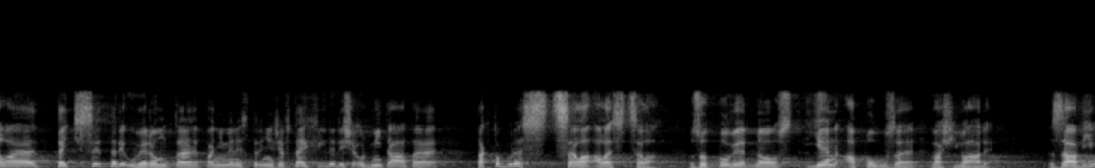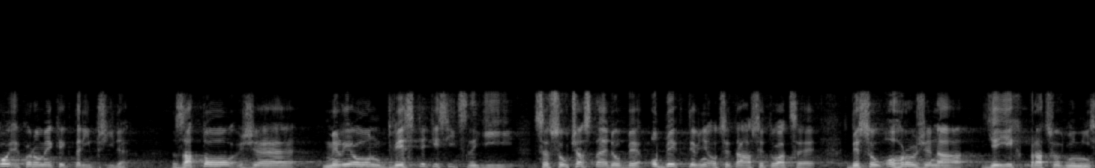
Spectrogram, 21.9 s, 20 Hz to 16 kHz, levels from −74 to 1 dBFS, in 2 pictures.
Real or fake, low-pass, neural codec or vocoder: real; 7.2 kHz; none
